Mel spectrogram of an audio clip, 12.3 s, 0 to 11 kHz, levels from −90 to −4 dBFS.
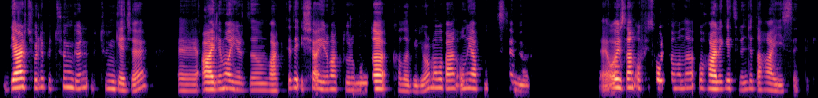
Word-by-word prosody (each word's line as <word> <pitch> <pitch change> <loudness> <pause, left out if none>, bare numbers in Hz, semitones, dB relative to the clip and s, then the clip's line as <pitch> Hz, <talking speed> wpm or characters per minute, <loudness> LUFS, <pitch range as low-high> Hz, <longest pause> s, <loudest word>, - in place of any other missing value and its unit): diğer 260 +2 +10
türlü 265 0 -8
bütün 255 +3 -5
gün, 240 +4 -7
bütün 225 0 -9
gece, 190 - -4 0.4
eee, 175 -1 -8
aileme 205 +3 +5
ayırdığım 185 -4 -5
vakti 175 +6 -5
de 250 - -1
işe 230 - -5
ayırmak 215 0 -4
durumunda, 195 +3 +3
kalabiliyorum 165 +4 -8
ama 250 0 -3
ben 235 0 +1
onu 235 - -8
yapmak 230 -1 -4
istemiyorum. 340 -9 -11 1.1
Eee, - - -6
o - - +4
yüzden 255 0 +6
ofis 250 +1 -11
ortamını 240 0 -4
bu 235 -1 -10
hâle 215 -1 +7
getirince 225 -1 -10
daha 195 -2 -4
iyi 170 -1 -6
hissettik. 165 0 -16
225 Hz, 150 wpm, -25 LUFS, 190-245 Hz, 1.1 s, diğer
